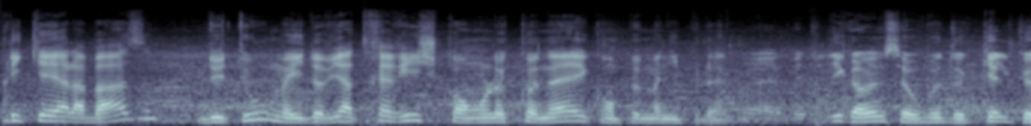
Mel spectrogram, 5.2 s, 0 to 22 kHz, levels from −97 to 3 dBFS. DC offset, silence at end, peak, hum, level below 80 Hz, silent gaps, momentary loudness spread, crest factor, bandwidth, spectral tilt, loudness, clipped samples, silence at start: under 0.1%; 0 s; -4 dBFS; none; -64 dBFS; none; 10 LU; 18 dB; 14 kHz; -5 dB/octave; -22 LUFS; under 0.1%; 0 s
